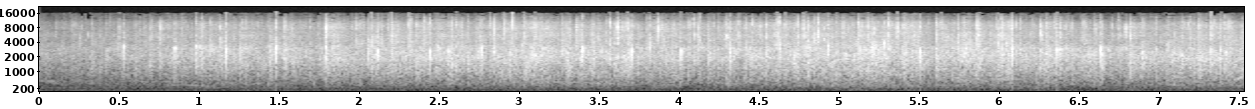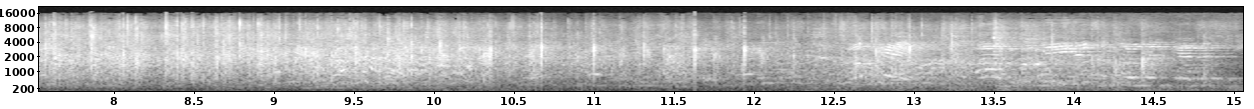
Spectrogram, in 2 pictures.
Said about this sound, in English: Can we all just give them a big thank you and a round of applause? Woo!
